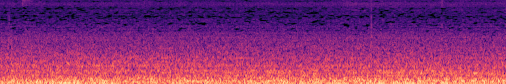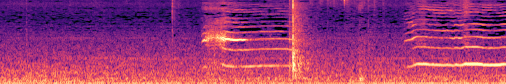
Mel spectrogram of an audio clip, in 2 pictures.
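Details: Hungry domestic cat meowing twice late in the recording, harmonic calls with a falling then level tone, after several seconds of steady low hum and faint background noise.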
